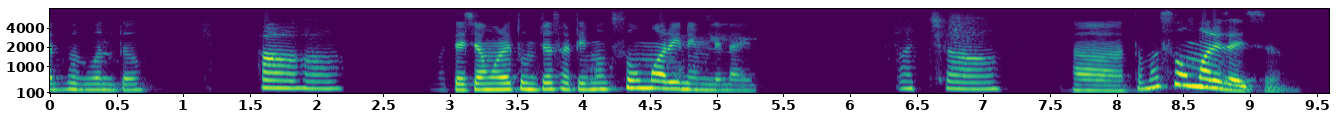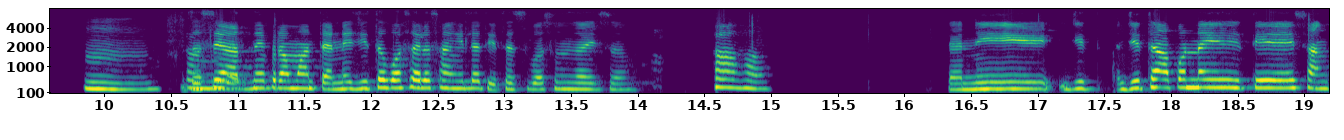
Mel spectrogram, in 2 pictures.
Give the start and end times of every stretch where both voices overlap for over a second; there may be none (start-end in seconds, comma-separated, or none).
none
